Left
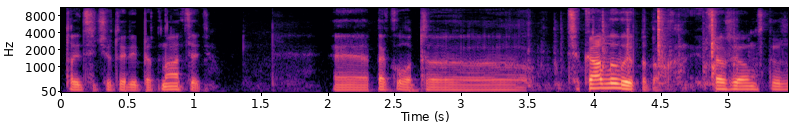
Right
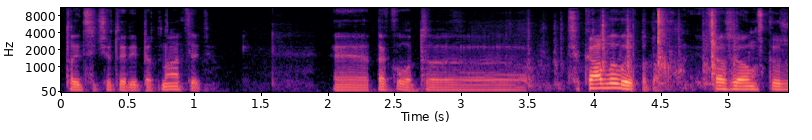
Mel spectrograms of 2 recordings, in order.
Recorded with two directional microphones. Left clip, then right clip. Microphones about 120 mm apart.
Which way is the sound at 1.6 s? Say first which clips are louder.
Left 2 dB; 20° left (ahead or behind).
